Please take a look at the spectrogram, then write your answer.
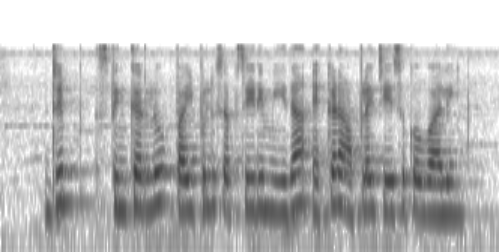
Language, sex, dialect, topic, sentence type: Telugu, female, Central/Coastal, agriculture, question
